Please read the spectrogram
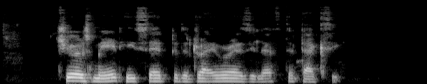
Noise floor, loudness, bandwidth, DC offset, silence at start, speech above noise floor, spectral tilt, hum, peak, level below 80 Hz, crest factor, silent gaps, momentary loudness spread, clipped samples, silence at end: -78 dBFS; -18 LUFS; 16 kHz; under 0.1%; 0.6 s; 61 dB; -5.5 dB/octave; none; -2 dBFS; -60 dBFS; 18 dB; none; 13 LU; under 0.1%; 0.9 s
